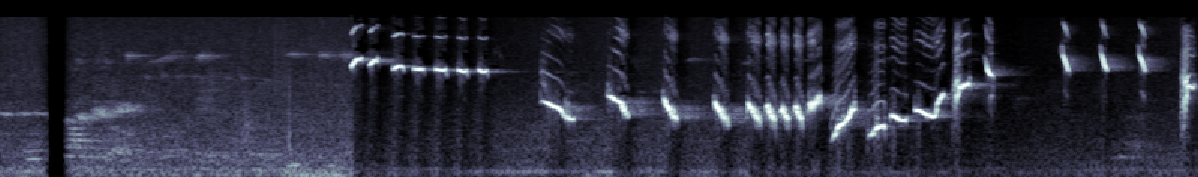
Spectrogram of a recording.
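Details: White-rumped shama (murai batu) song training track: a varied, rich run of whistles, sweeping slurred phrases and rapid chip notes, opening with a soft rising whistle, then dense jumbled phrases with short gaps.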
